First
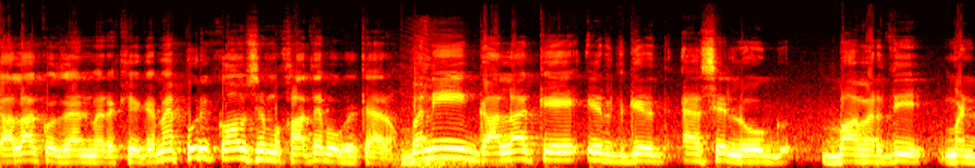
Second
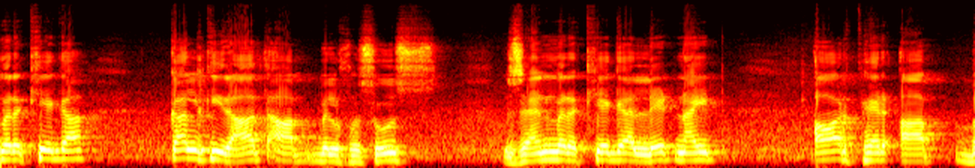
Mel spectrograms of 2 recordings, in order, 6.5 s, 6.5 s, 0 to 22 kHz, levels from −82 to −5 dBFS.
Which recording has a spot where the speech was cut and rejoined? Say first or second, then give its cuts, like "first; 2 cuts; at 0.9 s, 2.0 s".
first; 1 cut; at 2.6 s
